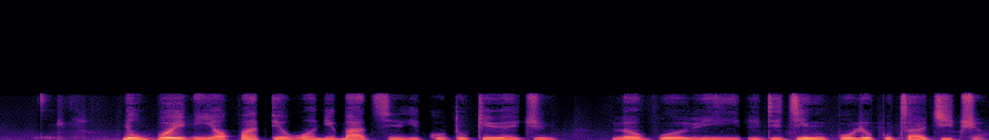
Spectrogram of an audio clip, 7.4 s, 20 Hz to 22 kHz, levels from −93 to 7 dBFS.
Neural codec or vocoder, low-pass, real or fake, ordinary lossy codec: codec, 16 kHz, 0.5 kbps, FunCodec, trained on Chinese and English, 25 frames a second; 7.2 kHz; fake; none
